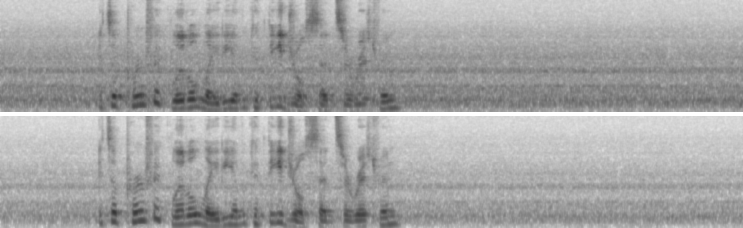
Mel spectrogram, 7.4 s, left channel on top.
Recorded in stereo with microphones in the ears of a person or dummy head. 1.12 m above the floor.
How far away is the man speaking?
About 0.9 m.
